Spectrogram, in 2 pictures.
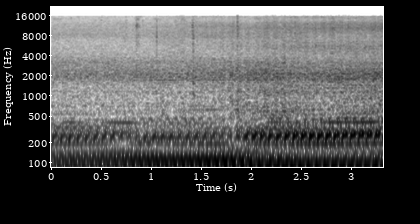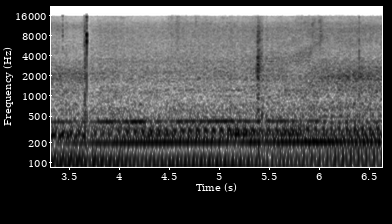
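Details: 2004 Subaru Forester XT with an STi turbo engine swap: a deep, uneven rumble with puffing pulses. Exhaust leak because the rear half of the exhaust has no hangers and the catalytic converter is cracked.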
